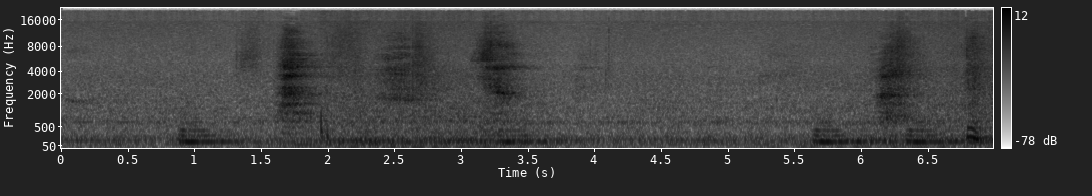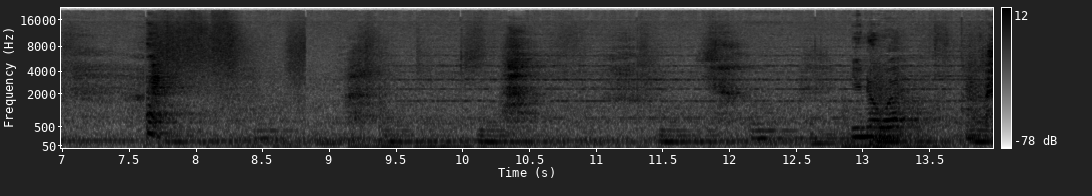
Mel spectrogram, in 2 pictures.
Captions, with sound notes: (Lucy grunting) You know what?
